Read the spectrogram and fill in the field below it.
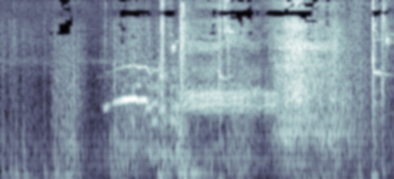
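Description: A goat bleats.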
